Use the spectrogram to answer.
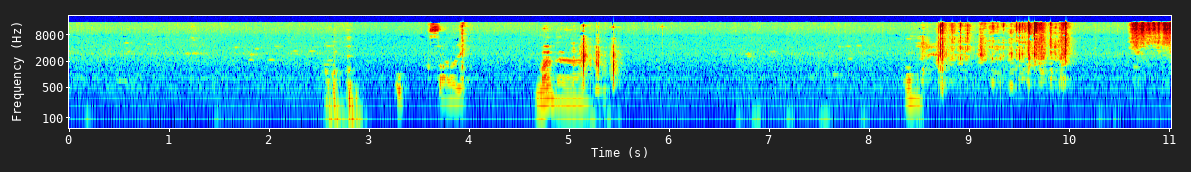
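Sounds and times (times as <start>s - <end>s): deck of cards shuffling: 8.5s - 11.0s.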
